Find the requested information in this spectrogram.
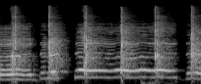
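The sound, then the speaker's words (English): Clapping from a television infomercial, about six sharp bursts in a steady rhythm over a sustained tonal backing. “We're on 30 minutes of nonstop clapping with a little bit of Steve Harvey mixed in between.”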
